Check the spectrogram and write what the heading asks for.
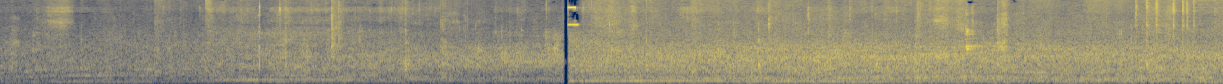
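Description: Outdoor vehicle and traffic noise with a low steady hum, picked up on a police body-worn camera while walking across a parking lot. The sound drops out for an instant a little past halfway and comes back louder.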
